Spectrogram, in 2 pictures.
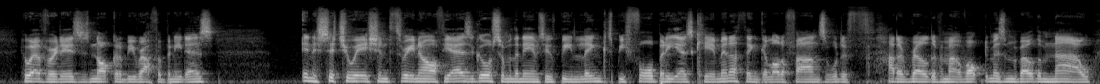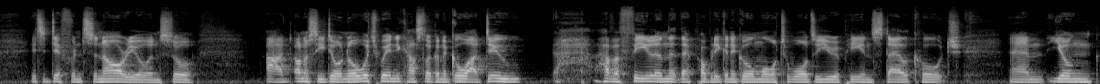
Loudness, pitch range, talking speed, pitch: -20 LUFS, 120-135 Hz, 225 wpm, 125 Hz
